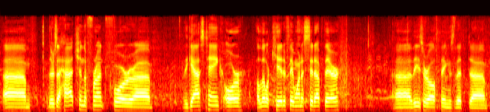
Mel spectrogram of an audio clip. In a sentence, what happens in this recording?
A man is speaking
